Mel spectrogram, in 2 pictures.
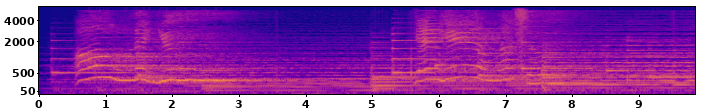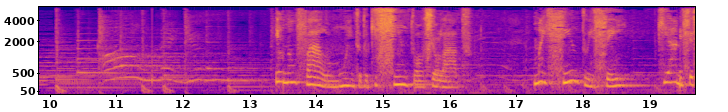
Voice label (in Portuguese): Romântica Com Declaração, F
